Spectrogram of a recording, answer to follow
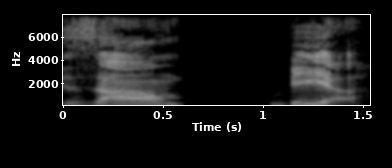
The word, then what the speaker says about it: Xohmbeah: So I'm thinking if you pronounce it, it'd be Zombia, right, or zombie, and the H is silent.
